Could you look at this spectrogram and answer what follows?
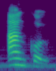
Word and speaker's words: uncle: Entonces recordemos pronunciación. La mayoría de las palabras en inglés que tienen U se pronuncian como A. Entonces yo no digo U, sino digo A. Uncle.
